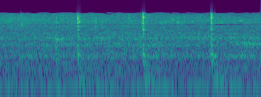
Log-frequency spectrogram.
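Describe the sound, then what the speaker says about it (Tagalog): Carrots and potatoes fry in a pan with a steady close sizzle and hiss. A few soft stirring scrapes come at regular intervals, and no one speaks. "Prito tayo ng carrots and patatas."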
